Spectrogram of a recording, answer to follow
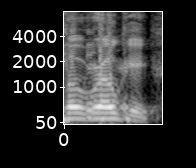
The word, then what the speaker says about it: pierogi: It's pierogi. You got to roll that P. Pierogi. I don't know how to roll a P. Just like you roll your R's.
